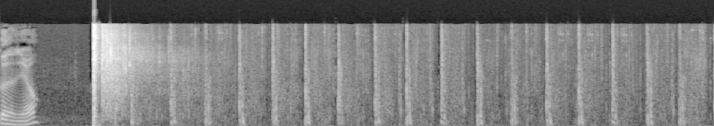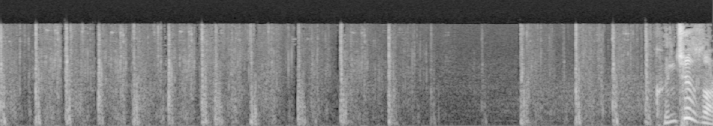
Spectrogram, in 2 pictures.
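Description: Footsteps run quickly over dry grass and dirt.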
